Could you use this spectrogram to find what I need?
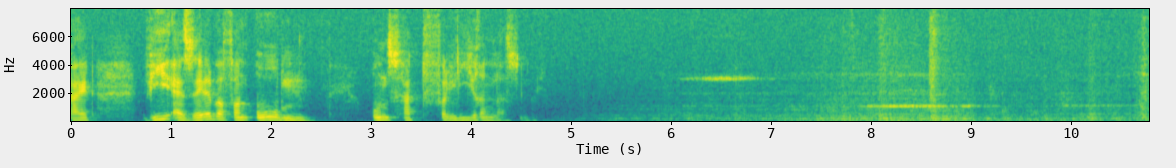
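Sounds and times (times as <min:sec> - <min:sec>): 
speech: 0:00.0 - 0:04.7
tram running on rails: 0:03.8 - 0:10.7.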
